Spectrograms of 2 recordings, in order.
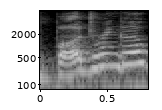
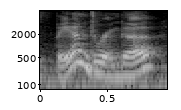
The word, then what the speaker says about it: Bandringa: I used to think it was Budringa without the first N, but it is Bandringa, and that was a humbling realization.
